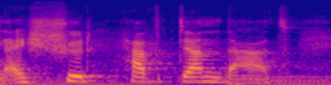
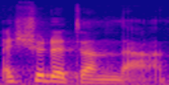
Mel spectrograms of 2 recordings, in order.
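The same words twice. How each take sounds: First: Should have is said as two full words. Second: Should have is reduced to one word. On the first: "instead of saying" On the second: "native speakers will say"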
